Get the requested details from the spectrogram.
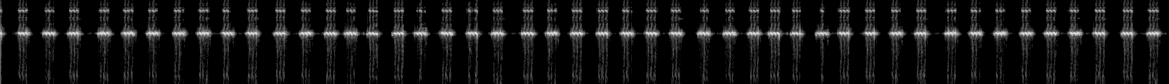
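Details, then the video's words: Clear cricket chirps for a murai batu masteran, meant to be played every night so the shama learns the sound. Bright, evenly spaced pulses repeat about four times a second throughout, with a quiet background. "masteran suara jangkrik jernih!"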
